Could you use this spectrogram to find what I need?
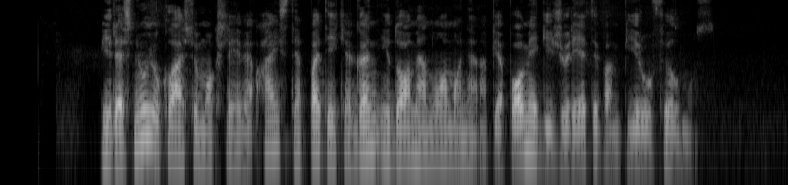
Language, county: Lithuanian, Vilnius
